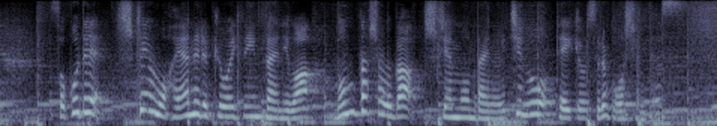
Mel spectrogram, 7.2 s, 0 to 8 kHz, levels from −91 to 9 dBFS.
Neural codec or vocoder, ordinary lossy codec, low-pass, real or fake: codec, 16 kHz, 1 kbps, X-Codec, HuBERT features, trained on balanced general audio; none; none; fake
